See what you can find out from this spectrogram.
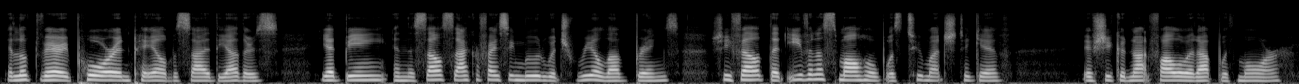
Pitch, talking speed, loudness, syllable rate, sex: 190 Hz, 190 wpm, -18 LUFS, 4.4 syllables/s, female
